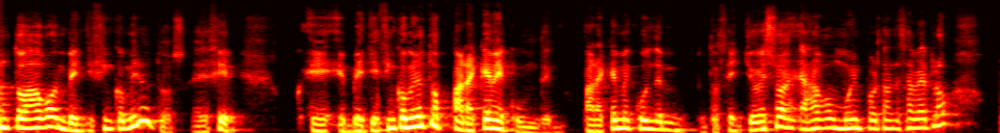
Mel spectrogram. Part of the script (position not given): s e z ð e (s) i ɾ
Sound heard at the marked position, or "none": θ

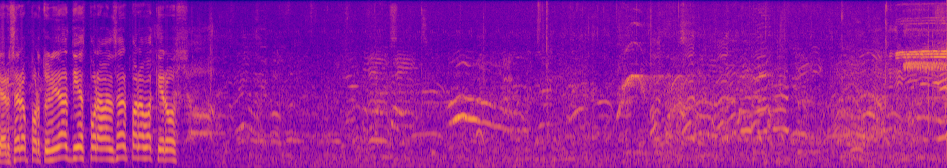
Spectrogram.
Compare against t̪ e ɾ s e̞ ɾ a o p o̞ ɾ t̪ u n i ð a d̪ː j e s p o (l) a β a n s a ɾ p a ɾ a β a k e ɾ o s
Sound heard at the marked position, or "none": ɾ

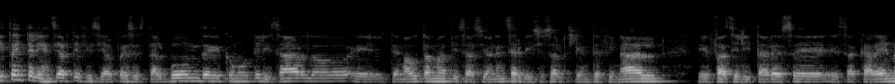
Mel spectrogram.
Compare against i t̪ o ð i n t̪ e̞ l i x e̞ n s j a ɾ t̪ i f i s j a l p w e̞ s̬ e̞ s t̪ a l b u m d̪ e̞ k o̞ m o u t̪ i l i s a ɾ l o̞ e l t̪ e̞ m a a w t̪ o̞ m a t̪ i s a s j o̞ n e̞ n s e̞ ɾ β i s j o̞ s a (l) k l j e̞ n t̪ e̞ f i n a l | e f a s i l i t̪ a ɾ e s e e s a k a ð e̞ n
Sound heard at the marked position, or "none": l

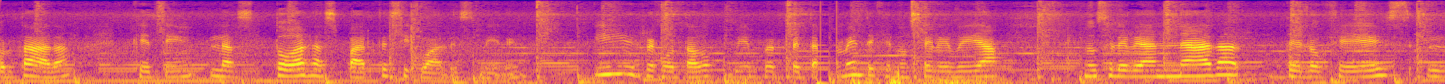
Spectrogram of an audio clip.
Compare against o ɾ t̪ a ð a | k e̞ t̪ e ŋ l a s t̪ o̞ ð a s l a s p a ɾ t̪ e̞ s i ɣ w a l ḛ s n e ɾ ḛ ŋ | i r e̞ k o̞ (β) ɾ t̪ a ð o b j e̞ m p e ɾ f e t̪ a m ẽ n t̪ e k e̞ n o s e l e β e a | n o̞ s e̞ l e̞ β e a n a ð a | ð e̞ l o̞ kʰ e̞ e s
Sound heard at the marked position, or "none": none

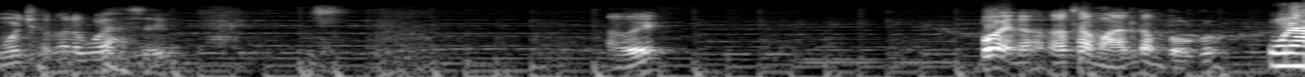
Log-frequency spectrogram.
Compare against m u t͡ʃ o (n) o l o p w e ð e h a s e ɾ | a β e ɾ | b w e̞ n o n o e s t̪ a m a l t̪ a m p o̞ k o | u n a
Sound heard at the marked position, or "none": n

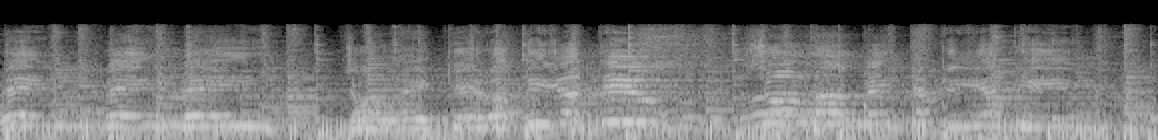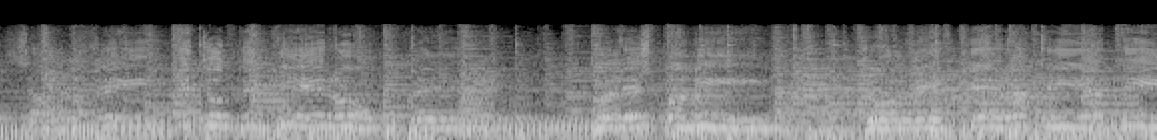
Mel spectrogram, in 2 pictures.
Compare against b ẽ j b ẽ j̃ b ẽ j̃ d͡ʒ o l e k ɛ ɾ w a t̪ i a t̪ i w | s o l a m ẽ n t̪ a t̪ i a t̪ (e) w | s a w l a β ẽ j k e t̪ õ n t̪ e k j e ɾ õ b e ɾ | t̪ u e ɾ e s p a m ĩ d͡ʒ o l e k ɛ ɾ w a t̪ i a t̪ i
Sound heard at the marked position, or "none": i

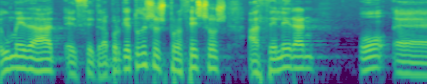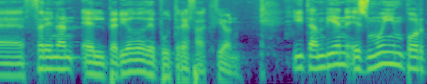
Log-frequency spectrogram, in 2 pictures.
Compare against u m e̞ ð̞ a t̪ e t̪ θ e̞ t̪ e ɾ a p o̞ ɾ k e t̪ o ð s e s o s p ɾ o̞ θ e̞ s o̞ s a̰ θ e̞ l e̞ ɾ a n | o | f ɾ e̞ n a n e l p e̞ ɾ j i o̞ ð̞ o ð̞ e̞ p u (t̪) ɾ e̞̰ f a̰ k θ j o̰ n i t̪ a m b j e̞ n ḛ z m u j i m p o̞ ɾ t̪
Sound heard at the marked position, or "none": t̪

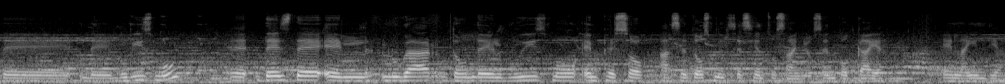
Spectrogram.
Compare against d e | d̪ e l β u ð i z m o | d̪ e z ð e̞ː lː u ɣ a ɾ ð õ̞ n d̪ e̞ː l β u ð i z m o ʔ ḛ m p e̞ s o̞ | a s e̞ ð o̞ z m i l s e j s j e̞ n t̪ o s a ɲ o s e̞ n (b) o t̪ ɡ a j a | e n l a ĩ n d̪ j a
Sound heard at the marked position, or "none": b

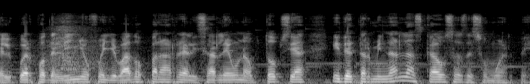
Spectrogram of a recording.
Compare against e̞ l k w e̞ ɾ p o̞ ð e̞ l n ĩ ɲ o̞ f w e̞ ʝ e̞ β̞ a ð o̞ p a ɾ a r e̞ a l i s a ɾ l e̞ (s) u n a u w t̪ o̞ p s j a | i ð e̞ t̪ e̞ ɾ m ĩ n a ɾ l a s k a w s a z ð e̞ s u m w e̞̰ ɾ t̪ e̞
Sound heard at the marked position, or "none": none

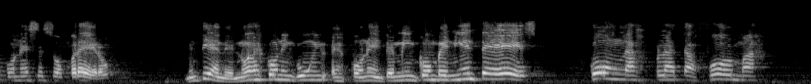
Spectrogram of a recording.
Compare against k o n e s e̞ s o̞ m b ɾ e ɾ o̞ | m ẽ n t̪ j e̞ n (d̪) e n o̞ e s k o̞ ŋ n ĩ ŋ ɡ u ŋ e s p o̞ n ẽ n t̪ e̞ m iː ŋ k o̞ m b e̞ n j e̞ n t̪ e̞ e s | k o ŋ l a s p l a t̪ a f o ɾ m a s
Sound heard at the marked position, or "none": d̪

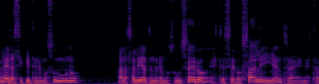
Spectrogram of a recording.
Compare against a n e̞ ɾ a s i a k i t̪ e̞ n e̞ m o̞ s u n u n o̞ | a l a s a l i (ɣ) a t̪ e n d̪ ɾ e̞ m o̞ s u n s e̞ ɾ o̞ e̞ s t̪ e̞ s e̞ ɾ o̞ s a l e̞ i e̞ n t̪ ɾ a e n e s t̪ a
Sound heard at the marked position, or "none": ð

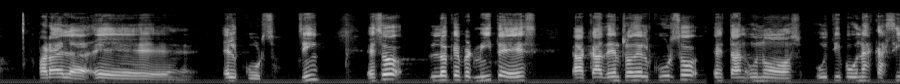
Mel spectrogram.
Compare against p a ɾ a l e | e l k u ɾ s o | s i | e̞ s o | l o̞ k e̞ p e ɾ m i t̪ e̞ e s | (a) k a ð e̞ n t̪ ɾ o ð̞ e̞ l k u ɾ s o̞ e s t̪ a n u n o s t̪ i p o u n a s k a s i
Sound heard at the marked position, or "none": a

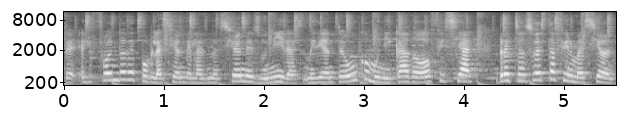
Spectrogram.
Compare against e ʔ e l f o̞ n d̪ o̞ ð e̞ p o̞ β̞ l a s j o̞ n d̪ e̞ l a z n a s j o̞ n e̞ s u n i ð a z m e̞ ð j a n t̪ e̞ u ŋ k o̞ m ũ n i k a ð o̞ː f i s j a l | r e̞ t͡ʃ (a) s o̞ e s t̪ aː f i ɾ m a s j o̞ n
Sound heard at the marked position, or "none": a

